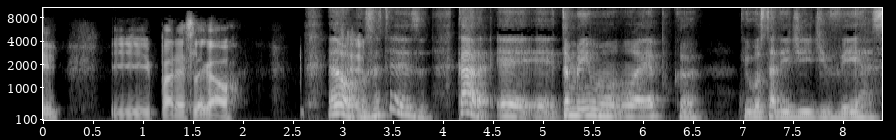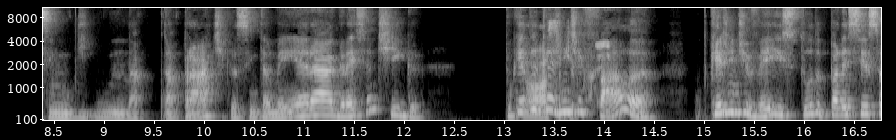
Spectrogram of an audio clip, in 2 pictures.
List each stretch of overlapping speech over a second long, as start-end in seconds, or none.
none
